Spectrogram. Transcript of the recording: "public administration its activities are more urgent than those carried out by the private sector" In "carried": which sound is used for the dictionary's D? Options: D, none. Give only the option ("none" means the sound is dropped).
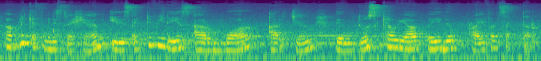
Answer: none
